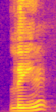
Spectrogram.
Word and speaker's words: 灵: demonstrate 示范猛 fierce violent energetic 猛灵活 flexible 灵活 All right, for today's pinyin highlight, let's take a look at 灵活 . Now, 灵 is pretty straightforward. It's L-I-N-G. 灵 , and it's second tone, so our tone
